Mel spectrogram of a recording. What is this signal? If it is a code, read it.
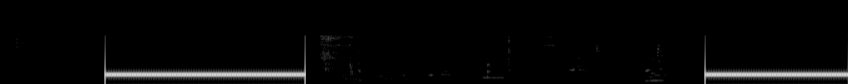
Ringback tone (North America), 440 + 480 Hz.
